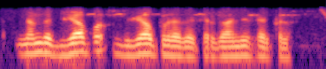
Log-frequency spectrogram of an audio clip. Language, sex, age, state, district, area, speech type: Kannada, male, 30-45, Karnataka, Vijayapura, rural, conversation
